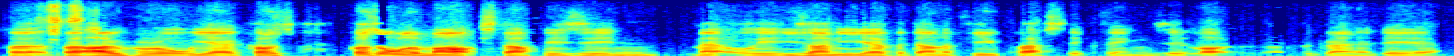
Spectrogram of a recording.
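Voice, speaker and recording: A man's voice: on the low side, normal speed, no echo. Casual South London man, rambling and good-humoured; dry, slightly muffled audio. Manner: chatty, laughs easily, trails off and restarts. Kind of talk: casual chat.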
